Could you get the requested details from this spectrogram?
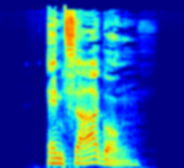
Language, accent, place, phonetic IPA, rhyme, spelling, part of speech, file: German, Germany, Berlin, [ɛntˈzaːɡʊŋ], -aːɡʊŋ, Entsagung, noun, De-Entsagung.ogg
- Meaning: 1. renunciation, abjuration 2. resignation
